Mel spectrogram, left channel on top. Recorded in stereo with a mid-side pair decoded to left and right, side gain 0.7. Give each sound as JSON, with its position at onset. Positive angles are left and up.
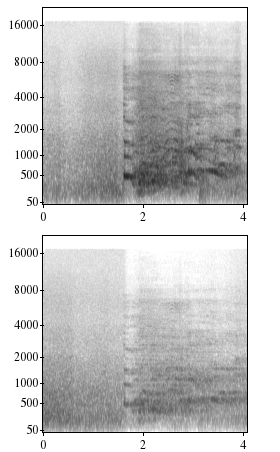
{"t": 1.6, "sound": "a gasp", "azimuth_deg": 60, "distance_m": 0.6}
